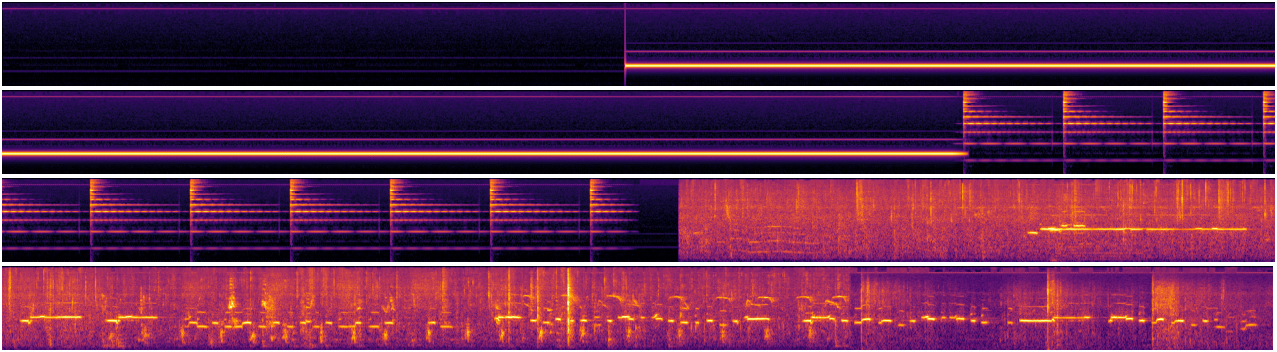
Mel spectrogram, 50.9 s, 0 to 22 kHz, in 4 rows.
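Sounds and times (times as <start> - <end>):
chime-like ticks: 22.4 - 31.7.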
